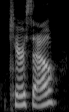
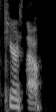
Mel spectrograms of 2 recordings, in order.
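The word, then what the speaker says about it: Curaçao: Am I saying that right? Curacao? Oh, yeah. It's curacao.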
